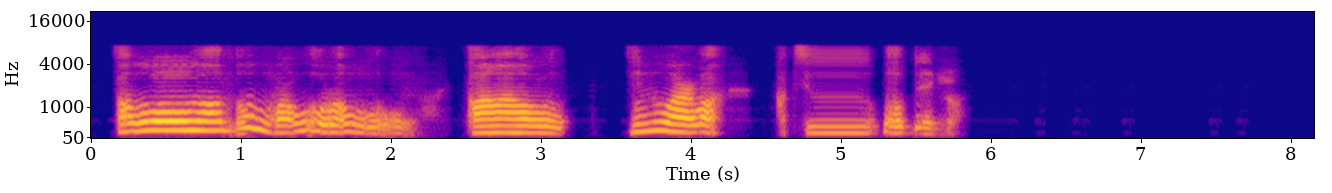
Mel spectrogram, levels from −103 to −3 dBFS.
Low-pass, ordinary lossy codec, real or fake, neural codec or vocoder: 7.2 kHz; none; fake; codec, 16 kHz, 0.5 kbps, FreqCodec, larger model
